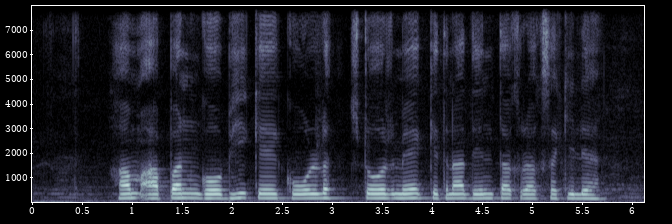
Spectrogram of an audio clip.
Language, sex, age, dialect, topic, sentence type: Bhojpuri, male, 18-24, Southern / Standard, agriculture, question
